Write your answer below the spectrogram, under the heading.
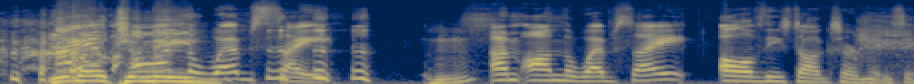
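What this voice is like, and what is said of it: Bronx accent. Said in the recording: “in her Bronx accent”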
